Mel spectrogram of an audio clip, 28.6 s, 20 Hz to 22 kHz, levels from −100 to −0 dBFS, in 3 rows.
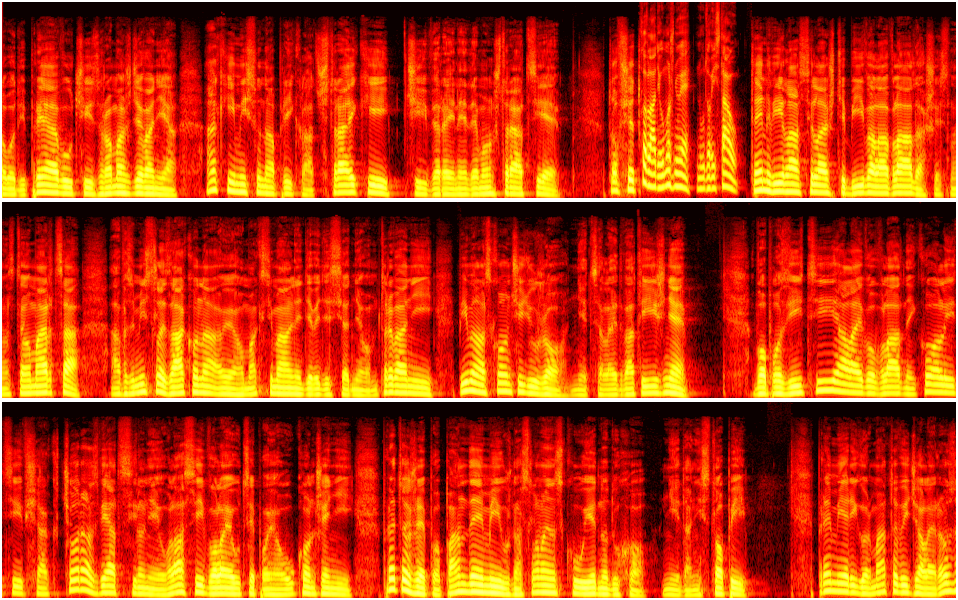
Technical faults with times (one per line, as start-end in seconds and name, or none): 6.38-7.44 audio read two samples at a time (double speed)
